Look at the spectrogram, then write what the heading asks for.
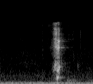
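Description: A single short, abrupt hiccup imitated by a narrator's voice, close and clear against near silence.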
